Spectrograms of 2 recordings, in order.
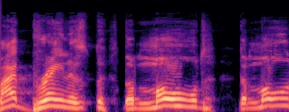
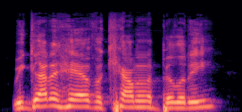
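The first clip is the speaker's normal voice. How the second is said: ordinary talk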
